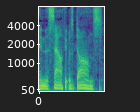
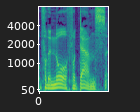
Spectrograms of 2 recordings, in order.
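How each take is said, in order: First: 'dance' with a long 'ah', as in 'father'; southern long A. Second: 'dance' with a short flat northern A, as in 'cat'. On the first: Voiceover artist on split station imaging, southern long A in dance. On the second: Voiceover artist on split station imaging, northern short A in dance. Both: Shown as a demonstration.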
